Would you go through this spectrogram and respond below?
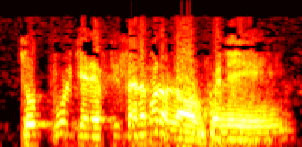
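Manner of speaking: ordinary delivery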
